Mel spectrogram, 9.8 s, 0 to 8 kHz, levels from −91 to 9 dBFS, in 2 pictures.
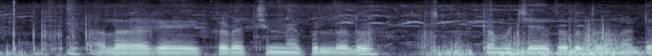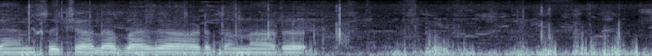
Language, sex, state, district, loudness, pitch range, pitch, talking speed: Telugu, male, Andhra Pradesh, Sri Satya Sai, -16 LUFS, 105-115 Hz, 110 Hz, 60 wpm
